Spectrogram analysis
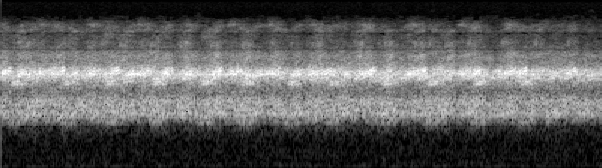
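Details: Countless frogs make mating calls on a quiet country night in rice-planting season in Korea, forming a constant shimmering high trill of rapid pulses.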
